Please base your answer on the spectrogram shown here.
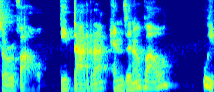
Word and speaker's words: guitarra: Well, where's the stress? It's the second to last syllable, right?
